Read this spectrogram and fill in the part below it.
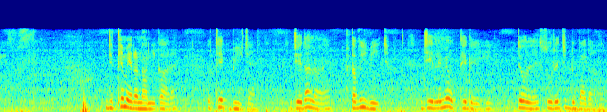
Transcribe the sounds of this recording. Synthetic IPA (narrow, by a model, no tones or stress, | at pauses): d͡ʒɪt̪ʰːeːmeːɾaːnaːniːkaːɾɛː | ʊt̪ʰːeːkbiːt͡ʃɛː | d͡ʒeːd̪aːnãːɛː | t̪əʋiːʋiːt͡ʃ | d͡ʒeːleːmẽːʊt̪ʰːeːɡəeːɦeː | t̪eːoleːsuːɾəd͡ʒd̪ʊbaːd̪aːɦə̃n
